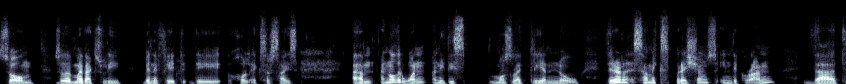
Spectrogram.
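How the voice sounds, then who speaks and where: Recorded dry and close with no echo against a quiet background, a man with a Spanish accent talks at a moderate pace and fairly high pitch, with ordinary pitch variation. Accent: Spanish accent, often heard as Italian. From Spain. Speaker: podcast host. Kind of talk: interview discussion.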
